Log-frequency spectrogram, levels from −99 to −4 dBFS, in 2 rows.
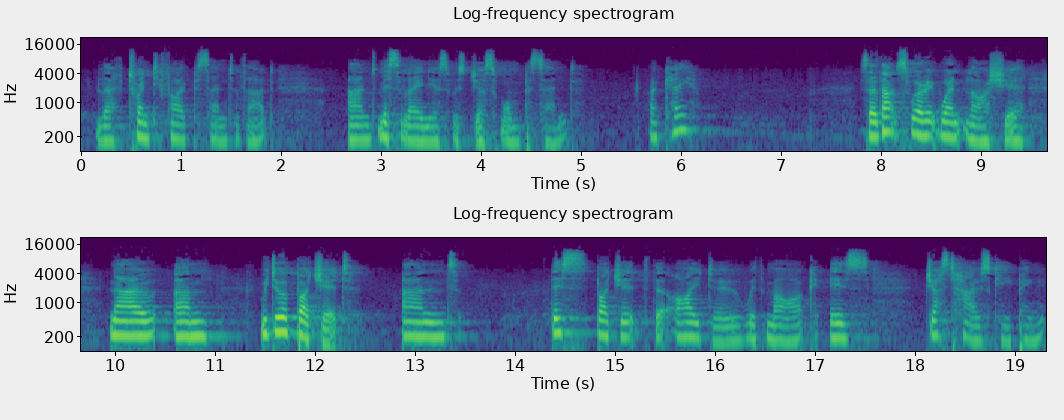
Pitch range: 170-205 Hz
